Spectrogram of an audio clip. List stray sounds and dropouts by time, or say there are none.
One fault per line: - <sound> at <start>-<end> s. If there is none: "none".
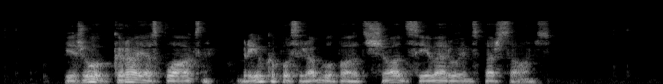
none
